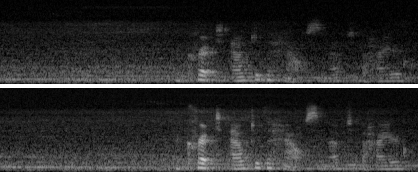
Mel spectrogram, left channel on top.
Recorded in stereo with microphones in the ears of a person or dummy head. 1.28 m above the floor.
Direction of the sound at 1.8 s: 50° right (ahead or behind).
